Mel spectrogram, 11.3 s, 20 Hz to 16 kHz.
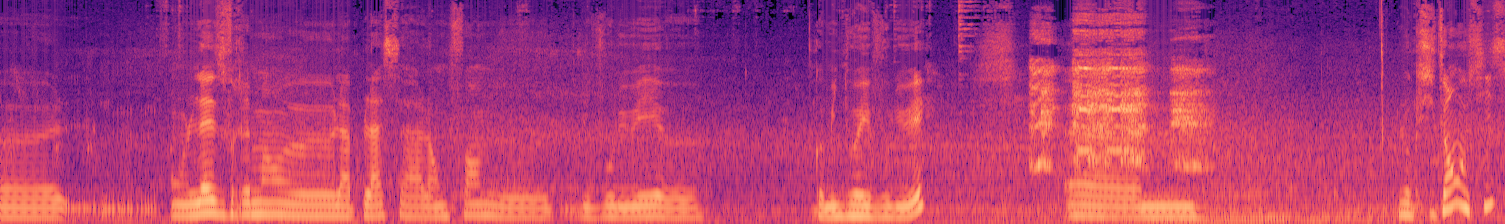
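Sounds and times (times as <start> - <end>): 
speech: 1.3 - 5.4, 6.1 - 7.1, 8.0 - 9.2, 10.5 - 11.2
rooster crowing among chickens kept near a vegetable garden: 7.7 - 9.4.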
